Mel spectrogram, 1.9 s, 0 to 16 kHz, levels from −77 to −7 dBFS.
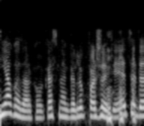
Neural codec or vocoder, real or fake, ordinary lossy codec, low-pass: none; real; AAC, 96 kbps; 7.2 kHz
